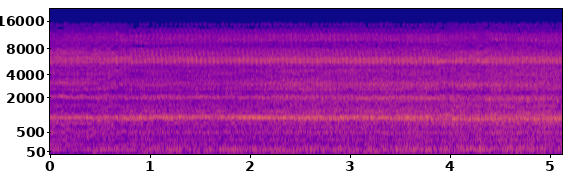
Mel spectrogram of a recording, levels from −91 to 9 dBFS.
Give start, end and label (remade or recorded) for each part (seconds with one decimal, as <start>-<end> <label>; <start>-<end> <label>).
0.0-0.8 remade; 0.8-3.9 recorded; 3.9-4.4 remade; 4.4-5.1 recorded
